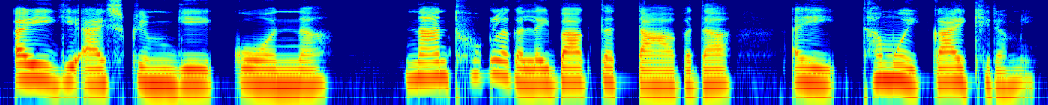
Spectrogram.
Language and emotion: Manipuri, sad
